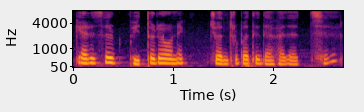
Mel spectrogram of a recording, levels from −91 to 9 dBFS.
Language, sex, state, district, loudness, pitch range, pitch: Bengali, female, West Bengal, Cooch Behar, -15 LUFS, 195-240 Hz, 220 Hz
